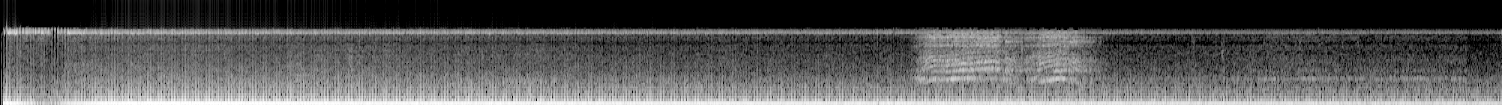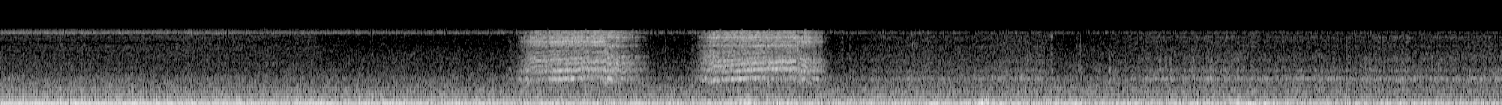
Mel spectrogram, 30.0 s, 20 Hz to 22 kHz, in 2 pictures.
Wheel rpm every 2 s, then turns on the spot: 0, 0, 0, 0, 30, 60, 20, 20, 0, 0, 60, 70, 30, 20, 30.
12-16 24-30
